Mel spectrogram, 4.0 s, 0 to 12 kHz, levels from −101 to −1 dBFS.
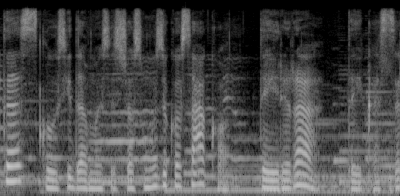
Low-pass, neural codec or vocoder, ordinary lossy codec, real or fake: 9.9 kHz; none; Opus, 64 kbps; real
